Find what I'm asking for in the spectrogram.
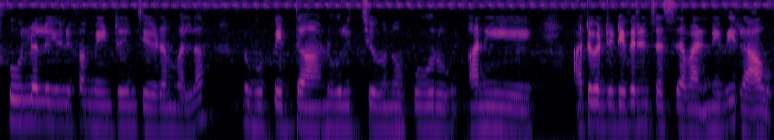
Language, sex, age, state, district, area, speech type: Telugu, female, 30-45, Telangana, Peddapalli, rural, spontaneous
